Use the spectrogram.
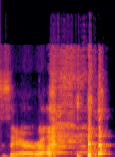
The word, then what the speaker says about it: Zara: day right right it's it's like sarah but with a z correct me if i'm wrong but it's zara i still feel so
